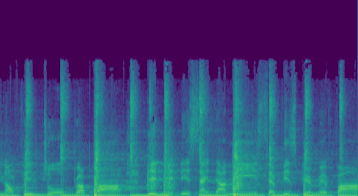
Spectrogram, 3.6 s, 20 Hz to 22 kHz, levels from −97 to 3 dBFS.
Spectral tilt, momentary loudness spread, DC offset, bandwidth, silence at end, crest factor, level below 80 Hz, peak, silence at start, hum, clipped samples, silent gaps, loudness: -4.5 dB/octave; 4 LU; under 0.1%; 15.5 kHz; 0 s; 18 dB; -28 dBFS; -6 dBFS; 0 s; none; under 0.1%; none; -25 LUFS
